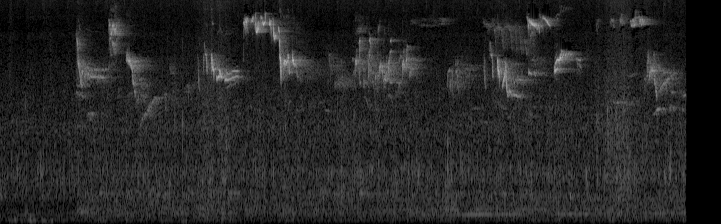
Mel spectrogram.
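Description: A bird singing a run of quick, varied whistled phrases, some sweeping up and some down, starting about a second and a half in. The sound cuts off suddenly near the end.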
